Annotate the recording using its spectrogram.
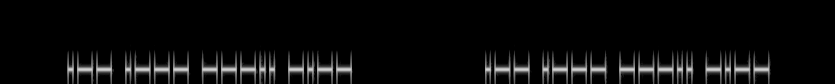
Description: Morse code, heard as a keyed tone, about 25 wpm, 700 Hz. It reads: WJ8Y WJ8Y
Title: Call Signs Repeated 2x - 25wpm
